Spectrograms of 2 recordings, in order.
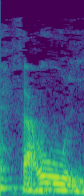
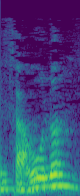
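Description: First: فعول cut to fa-uul, long u, silent-vowel l; shortened foot. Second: فعول with a final n, fa-uu-lun; full foot. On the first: Teacher showing the shortened foot, فعول ending in -uul. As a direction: end فعول on a bare l, no n. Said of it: "شلنا النون الساكنة وسكننا". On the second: Teacher giving the unaltered foot, فعول ending in -lun. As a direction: sound the last syllable of فعول as "lun". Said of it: "تصبح فعول". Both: Shown as a demonstration.

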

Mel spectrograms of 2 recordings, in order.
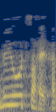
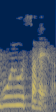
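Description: First: بيوت as "biyut", first syllable bi; kasra on the ba. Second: بيوت as "buyut", first syllable bu; damma on the ba. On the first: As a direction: start بيوت with b and a short i. (بيوت بكسر الباء) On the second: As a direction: start بيوت with b and a short u. (بيوت بضم الباء) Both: Retold or imitated. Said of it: "هذه لغة العرب وهذه لغة العرب".

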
